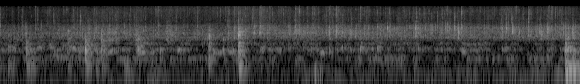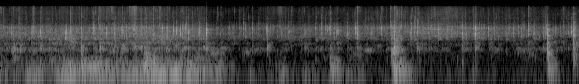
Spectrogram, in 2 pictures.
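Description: Scrambled egg frying in a pan as four packets of noodles are stirred in, a continuous moderate sizzle broken by repeated scraping and clinking of the utensil against the pan, with no talk over it.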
